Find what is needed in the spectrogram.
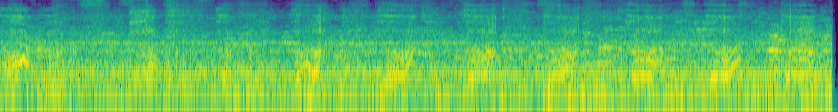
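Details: Infant with inspiratory stridor and suprasternal retraction: fast breathing carrying a high, crowing, musical noise on each breath in.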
